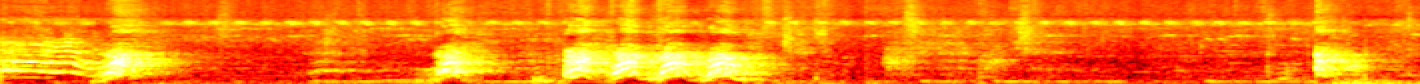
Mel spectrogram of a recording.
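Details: German Shepherd Leo stands watch at the house gate on a rainy night, letting out a burst of rapid, rough barks in quick clusters, then a lone bark after a pause, over a constant background of night insects and low hum.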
